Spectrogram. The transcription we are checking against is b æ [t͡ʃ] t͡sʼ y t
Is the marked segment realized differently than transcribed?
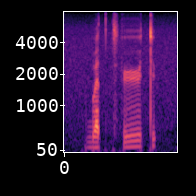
yes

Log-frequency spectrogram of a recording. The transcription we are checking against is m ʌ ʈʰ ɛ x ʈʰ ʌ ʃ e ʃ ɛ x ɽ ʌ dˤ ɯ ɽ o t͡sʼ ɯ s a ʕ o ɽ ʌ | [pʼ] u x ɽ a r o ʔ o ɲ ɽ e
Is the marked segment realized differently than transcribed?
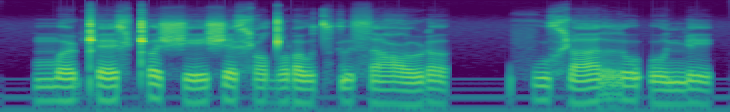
yes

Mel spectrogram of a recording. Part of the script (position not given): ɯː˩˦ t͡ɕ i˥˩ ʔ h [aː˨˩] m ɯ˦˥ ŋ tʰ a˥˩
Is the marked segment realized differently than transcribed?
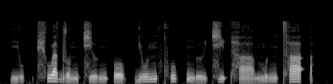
no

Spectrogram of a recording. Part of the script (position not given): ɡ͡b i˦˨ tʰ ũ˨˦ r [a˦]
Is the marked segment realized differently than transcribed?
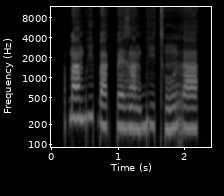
no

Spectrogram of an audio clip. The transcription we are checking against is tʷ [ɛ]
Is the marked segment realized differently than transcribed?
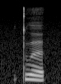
yes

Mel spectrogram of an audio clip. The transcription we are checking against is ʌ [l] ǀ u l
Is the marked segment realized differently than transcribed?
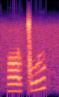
no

